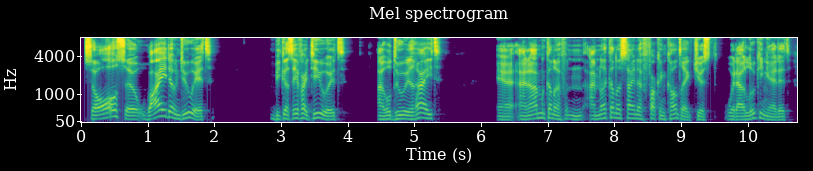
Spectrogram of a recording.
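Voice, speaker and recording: A man's voice: medium pitch, lively intonation, normal speed. A young man streaming live and ranting in a casual, exasperated way, swearing often. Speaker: streamer and game developer. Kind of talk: casual livestream rant.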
